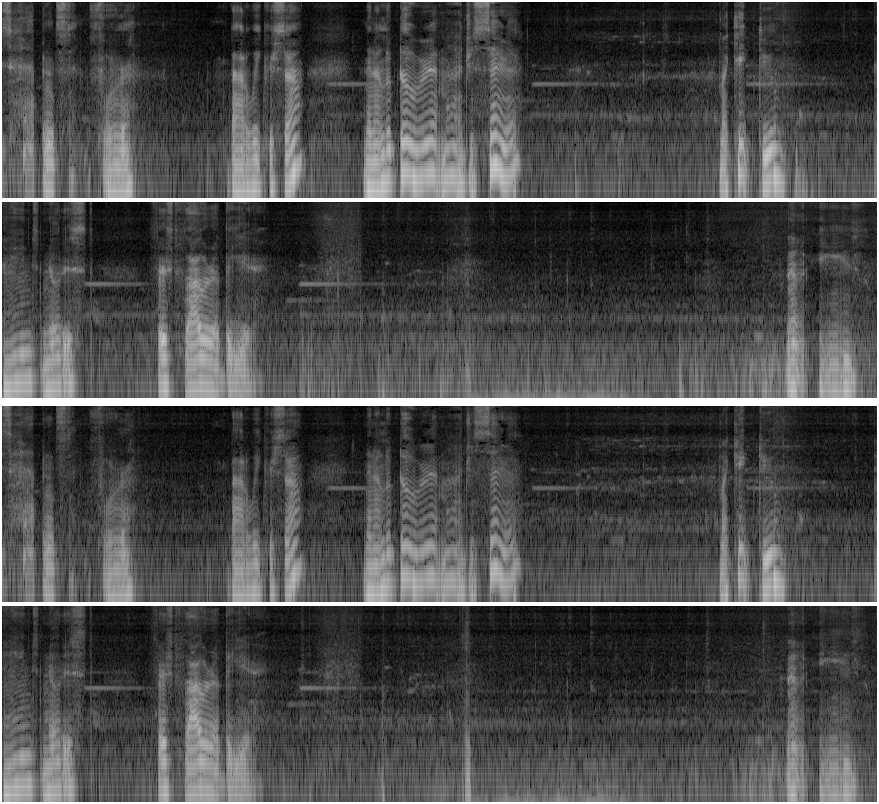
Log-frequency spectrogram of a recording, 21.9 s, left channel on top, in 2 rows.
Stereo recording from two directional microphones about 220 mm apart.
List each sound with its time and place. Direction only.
0.0 s speech: centre (ahead or behind)
0.7 s speech: 20° left (ahead or behind)
2.8 s speech: 15° left (ahead or behind)
8.9 s speech: 5° left (ahead or behind)
10.9 s speech: centre (ahead or behind)
20.7 s a sound: 10° left (ahead or behind)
